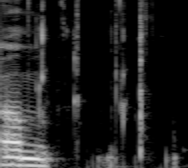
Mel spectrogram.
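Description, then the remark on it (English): Close-up chewing of beef jerky, with wet, irregular mouth clicks and smacks right at the microphone, following a brief voiced hum at the start. “There's a lot of mouth noises going on right yeah, now. Yeah, the jerky was a bad idea.”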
